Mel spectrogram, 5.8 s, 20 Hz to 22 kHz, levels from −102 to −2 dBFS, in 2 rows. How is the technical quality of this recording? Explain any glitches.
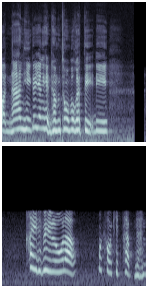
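The recording degrades partway through. From 2.63 s to the end, the speech drops out for about 200 ms and then returns dull and boxy, with nothing above 3.8 kHz, roughly 5 dB quieter, and over a faint new noise floor. This is likely an input switched to a poorer device, such as a second microphone or a headset's call profile. The gap is the handover, and the narrower band, lower level and different background come from the new device's own capture path.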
